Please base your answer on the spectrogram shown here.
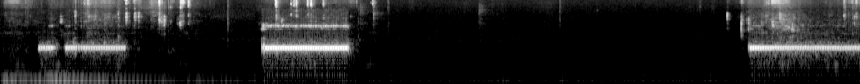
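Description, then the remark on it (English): A phone's ringback tone plays over a speaker during a call that goes unanswered and reaches voicemail: steady electronic buzzing bursts about a second long, separated by long silent gaps, three rings in all. No one speaks. “I'm gonna call him again. Call him again.”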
